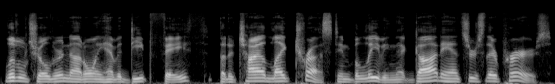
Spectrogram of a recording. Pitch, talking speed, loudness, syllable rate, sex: 130 Hz, 205 wpm, -20 LUFS, 5.1 syllables/s, male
